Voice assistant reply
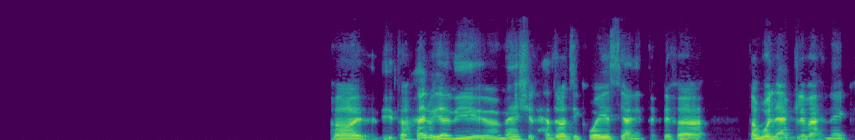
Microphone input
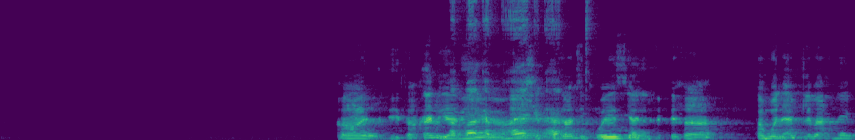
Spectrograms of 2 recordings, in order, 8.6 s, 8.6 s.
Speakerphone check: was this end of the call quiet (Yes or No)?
No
